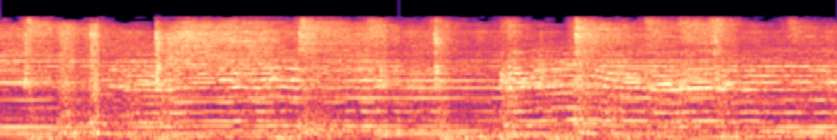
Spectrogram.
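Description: Rock band playing live: electric guitars and a drum kit.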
